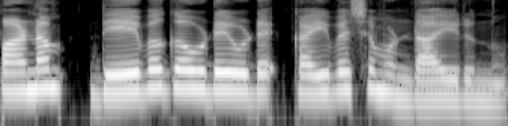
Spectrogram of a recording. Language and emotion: Malayalam, neutral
